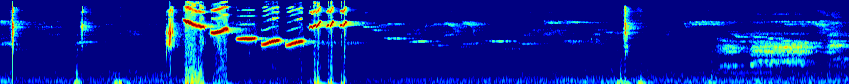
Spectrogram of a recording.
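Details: Wild Sunda Robin song, used as a lure so silent tledekan start singing: a sharp click, then a cascade of clear whistles dropping in pitch with rapid high trills, followed by quieter buzzy notes and a soft warble.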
